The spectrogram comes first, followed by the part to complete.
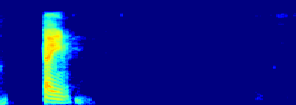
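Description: A man's voice says one short word, followed by dead silence.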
